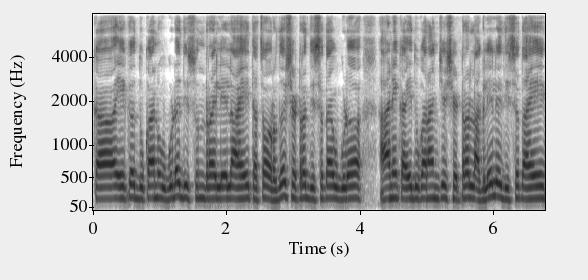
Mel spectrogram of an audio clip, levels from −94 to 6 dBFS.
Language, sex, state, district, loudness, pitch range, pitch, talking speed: Marathi, male, Maharashtra, Sindhudurg, -14 LUFS, 175-185 Hz, 180 Hz, 175 wpm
